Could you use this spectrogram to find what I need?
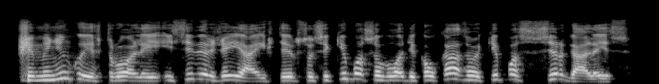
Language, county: Lithuanian, Šiauliai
